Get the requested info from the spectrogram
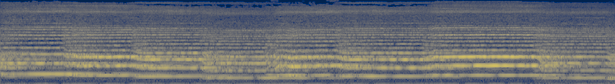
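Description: Sampled vocal 'aah' pad chords played back from a software sampler, held and moving to a new chord about every second, with the notes sliding into each other at each change.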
